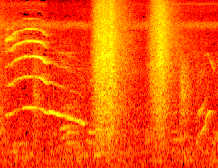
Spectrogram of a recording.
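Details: Kittens jostling over their mother's milk: one long, high mew that slides gradually downward in pitch, then two broad breathy rushes and a faint short mew at the end.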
